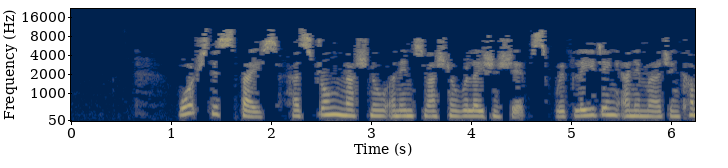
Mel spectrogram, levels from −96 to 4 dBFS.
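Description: Throughout, the speech has a watery, swirling quality with nothing above 10.5 kHz. This is likely heavy MP3 compression, fitting a very low bitrate near 16 kbps. Pre-echo occurs from 1.70 to 1.72 s and from 4.58 to 4.62 s. Coding noise spreads ahead of a sharp attack, so a brief hiss precedes it, lasting 21 ms and then 39 ms.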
